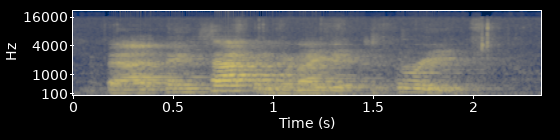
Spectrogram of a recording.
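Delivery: ordinary delivery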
